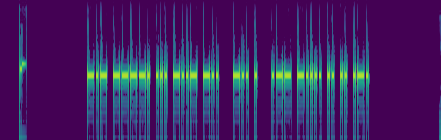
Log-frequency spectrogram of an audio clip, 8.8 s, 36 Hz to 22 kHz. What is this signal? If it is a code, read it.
Morse code, heard as a keyed tone, about 28 wpm, 700 Hz. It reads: K9SXD DE W6IIR
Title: USA Callsign DE Callsign - 5 Characters - 28wpm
